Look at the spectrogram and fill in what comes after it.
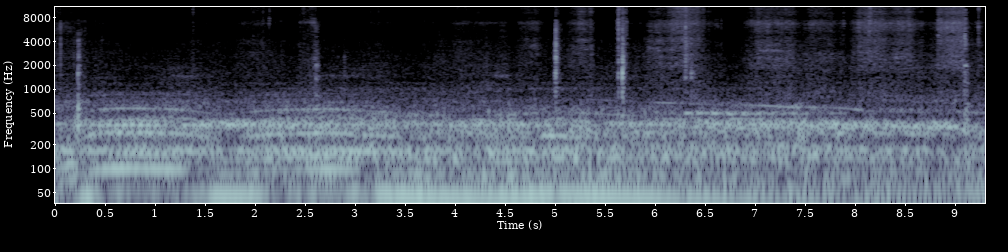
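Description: Subaru Outback's engine running as the car creeps along at low speed, a steady low hum heard from inside the cabin, with a couple of light clicks about halfway through.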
